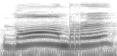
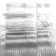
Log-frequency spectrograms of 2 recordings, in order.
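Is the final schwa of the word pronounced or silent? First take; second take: pronounced; silent. First: The final schwa is pronounced. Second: The final schwa is silent. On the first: This is the sung French form. "in sung French" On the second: This is the spoken French form. "in speaking"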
